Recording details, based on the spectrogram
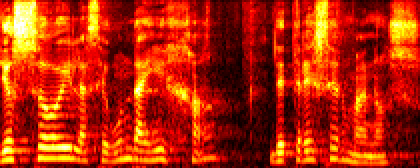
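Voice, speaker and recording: Her tone dark and mellow, a woman speaks at a fairly slow pace with a fairly low pitch and ordinary pitch variation. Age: 60s. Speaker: astrologer. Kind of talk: tribute speech; reading aloud. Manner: halting.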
